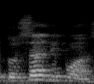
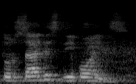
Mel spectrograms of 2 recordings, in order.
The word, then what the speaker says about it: torsade de pointes: So torsade de pointes. So this is a twisting of the points. Some people read it torsades de pointes. Actually, it's a French word. So this is how to pronounce it.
